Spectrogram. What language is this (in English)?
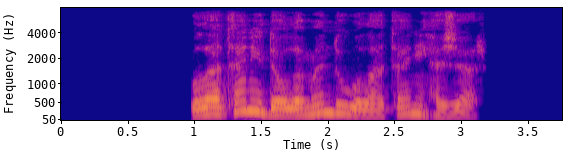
Central Kurdish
